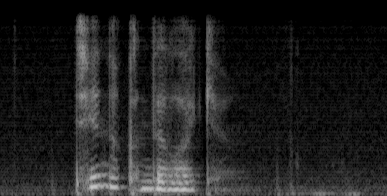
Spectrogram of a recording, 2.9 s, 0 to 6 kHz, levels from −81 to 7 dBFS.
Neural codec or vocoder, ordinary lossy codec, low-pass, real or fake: vocoder, 24 kHz, 100 mel bands, Vocos; none; 5.4 kHz; fake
